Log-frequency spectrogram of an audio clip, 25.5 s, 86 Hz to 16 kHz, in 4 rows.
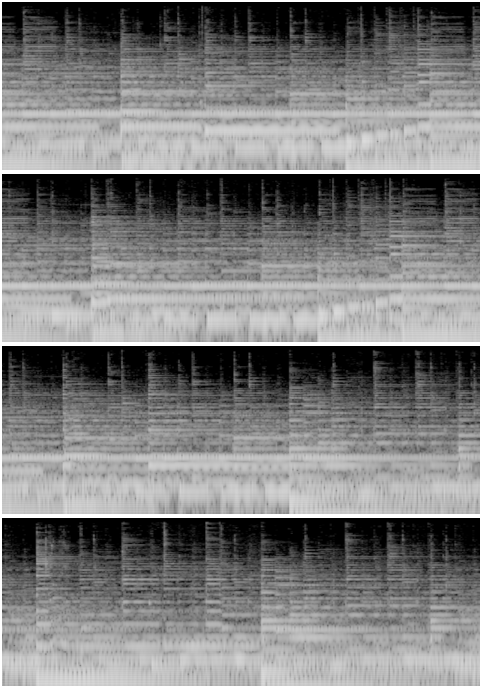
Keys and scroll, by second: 13.2 ctrl+c, 13.6 ctrl+f.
